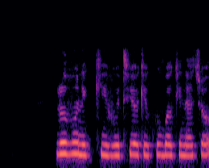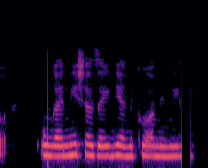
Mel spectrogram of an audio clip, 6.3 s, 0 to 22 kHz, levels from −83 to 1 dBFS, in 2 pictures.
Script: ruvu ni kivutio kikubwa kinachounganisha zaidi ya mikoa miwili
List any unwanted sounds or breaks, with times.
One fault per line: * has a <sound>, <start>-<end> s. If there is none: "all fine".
* has a dropout, 5.9-6.0 s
